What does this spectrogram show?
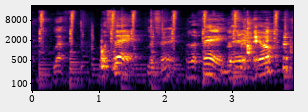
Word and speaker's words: Leffe: Although I'm pronouncing that in sort of Spanish. It's Jeffe. I think that's an L. Oh, I it's believe an L. Leffe.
